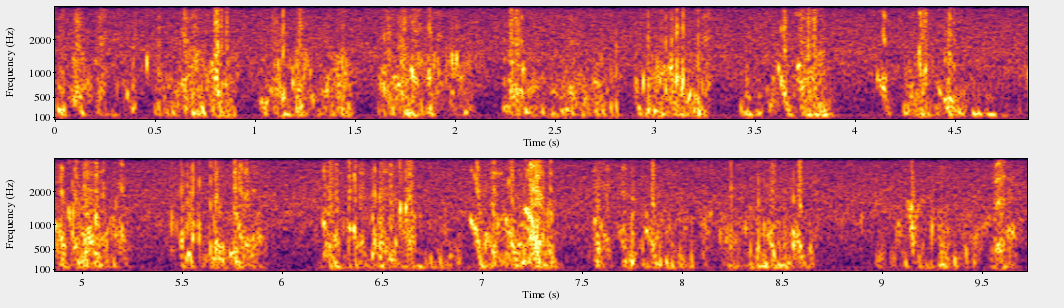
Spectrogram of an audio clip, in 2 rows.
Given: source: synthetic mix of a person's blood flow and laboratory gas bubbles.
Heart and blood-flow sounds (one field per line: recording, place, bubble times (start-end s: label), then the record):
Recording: Doppler ultrasound of blood flow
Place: subclavian vein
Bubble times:
0.00-0.92 s: bubbles
0.99-1.53 s: bubbles
1.57-2.13 s: bubbles
2.21-3.29 s: bubbles
3.39-3.92 s: bubbles
4.06-5.26 s: bubbles
5.40-5.93 s: bubbles
6.17-7.42 s: bubbles
7.51-8.71 s: bubbles
8.88-9.70 s: bubbles
From the record:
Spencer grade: 4 (maximum detectable bubble signal sounding continuously throughout systole and diastole of every cardiac period, and overriding the amplitude of the normal cardiac signals)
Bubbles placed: anywhere in the cardiac cycle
